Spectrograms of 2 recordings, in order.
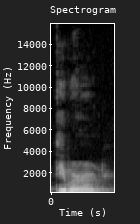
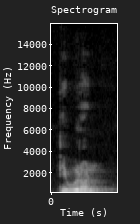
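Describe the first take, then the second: First: The stress falls as in English pronunciation. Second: The stress falls as in Spanish pronunciation. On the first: "como se hace en su lengua de origen" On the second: "en que se hace en tu lengua natal"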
